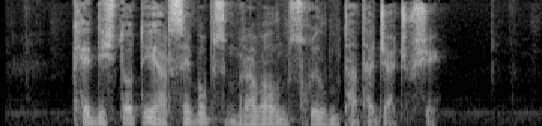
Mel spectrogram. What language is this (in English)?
Georgian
